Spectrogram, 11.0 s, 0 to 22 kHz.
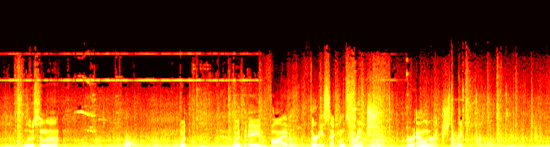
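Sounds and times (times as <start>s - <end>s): mechanical rumble and hiss: 0.0s - 11.0s.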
